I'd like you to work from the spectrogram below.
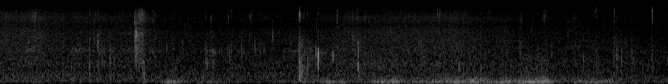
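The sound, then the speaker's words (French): Wind blowing through trees in a town in Brittany, France, on a sunny day: a steady, hissing rustle of leaves with low, rumbling gusts swelling now and then, plus a few faint clicks and snaps. No voices. “je vais profiter un peu aussi du souffle du vent dans les arbres là, et t'en faire profiter aussi.”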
